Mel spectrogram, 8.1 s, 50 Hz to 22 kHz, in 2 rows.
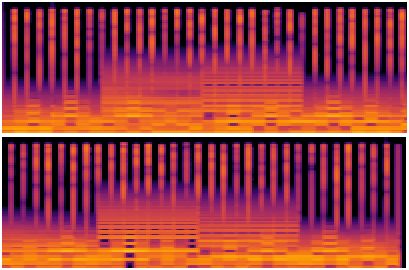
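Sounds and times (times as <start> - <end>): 
DX7 algorithm 10 synthesizer sequence: 0.0 - 8.0.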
